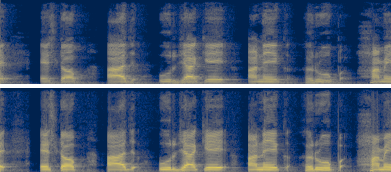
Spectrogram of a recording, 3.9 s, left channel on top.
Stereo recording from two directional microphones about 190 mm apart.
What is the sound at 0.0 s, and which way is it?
Speech, 50° right (ahead or behind).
